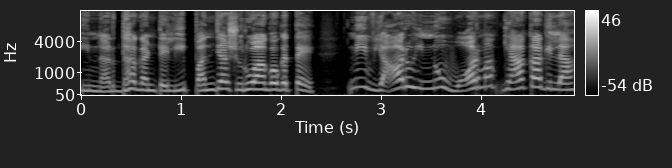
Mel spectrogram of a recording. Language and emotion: Kannada, angry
